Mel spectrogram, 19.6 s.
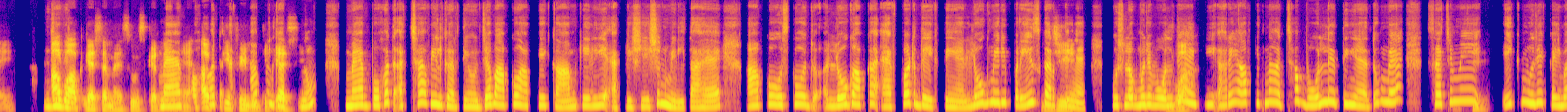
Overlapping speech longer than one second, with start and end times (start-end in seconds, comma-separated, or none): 2.0-3.9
